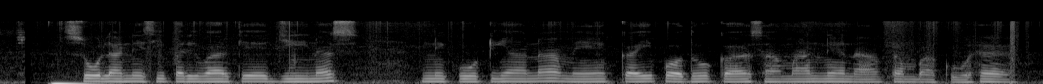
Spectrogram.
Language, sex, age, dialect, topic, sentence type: Hindi, male, 18-24, Hindustani Malvi Khadi Boli, agriculture, statement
